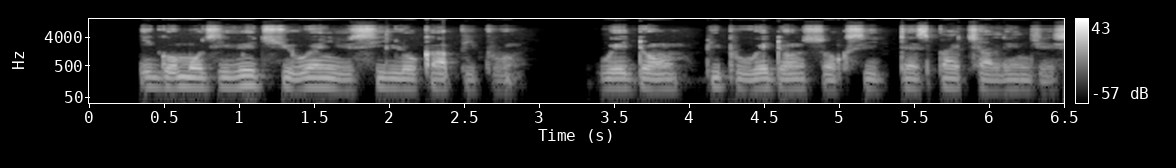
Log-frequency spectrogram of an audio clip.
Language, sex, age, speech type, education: Nigerian Pidgin, male, 30-45, spontaneous, tertiary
